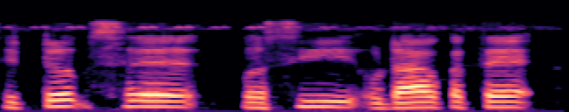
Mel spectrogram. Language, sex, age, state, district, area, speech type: Santali, male, 30-45, West Bengal, Purba Bardhaman, rural, spontaneous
